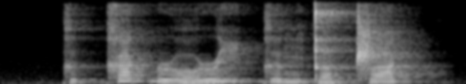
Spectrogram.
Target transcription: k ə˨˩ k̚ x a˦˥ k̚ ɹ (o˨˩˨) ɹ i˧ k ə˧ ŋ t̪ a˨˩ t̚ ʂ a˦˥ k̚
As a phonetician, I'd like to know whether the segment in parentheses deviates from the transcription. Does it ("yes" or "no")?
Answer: no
